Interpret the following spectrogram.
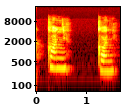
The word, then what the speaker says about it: koń: Et à la fin, on a koń. On a seulement N avec l'accent, on prononce ni comme NI dans le mot przymiotnik.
